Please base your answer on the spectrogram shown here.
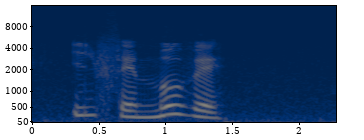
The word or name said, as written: Il fait mauvais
